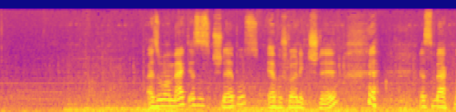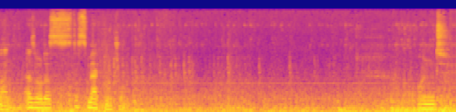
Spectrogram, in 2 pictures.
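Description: A bus engine rumbles low and steady as the bus drives.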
